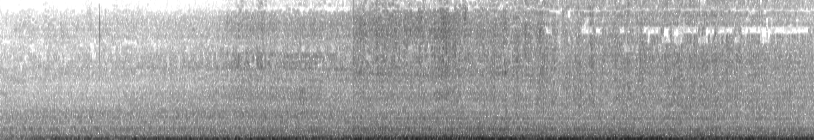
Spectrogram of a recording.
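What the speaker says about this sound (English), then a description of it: "A train going over while we're here." A train rolls across the Martins Creek or Tunkhannock Creek viaduct, a loud, continuous rumble that builds and holds steady from fairly close by, with no talk.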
